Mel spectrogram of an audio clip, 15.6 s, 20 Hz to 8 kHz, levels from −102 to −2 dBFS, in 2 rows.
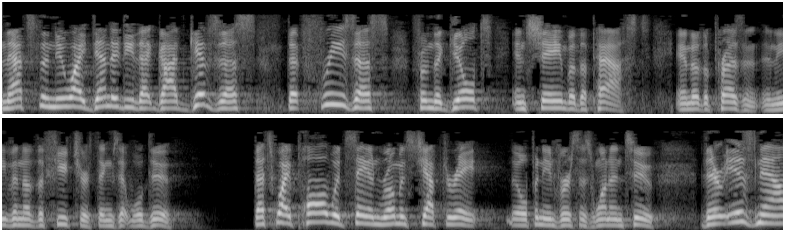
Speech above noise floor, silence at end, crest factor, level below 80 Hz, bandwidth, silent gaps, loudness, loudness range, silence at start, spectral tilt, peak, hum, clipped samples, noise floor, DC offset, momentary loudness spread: over 59 dB; 0 s; 20 dB; -82 dBFS; 5.8 kHz; none; -32 LUFS; 4 LU; 0 s; -9.5 dB/octave; -12 dBFS; none; under 0.1%; under -90 dBFS; under 0.1%; 8 LU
